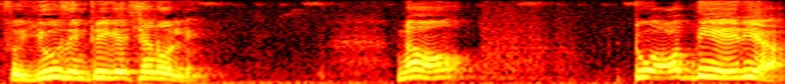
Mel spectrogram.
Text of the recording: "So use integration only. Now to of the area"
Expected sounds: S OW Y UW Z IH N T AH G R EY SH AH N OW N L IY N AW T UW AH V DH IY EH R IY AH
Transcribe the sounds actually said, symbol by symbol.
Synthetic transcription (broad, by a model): S OW Y UW Z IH N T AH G EY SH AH N OW N L IY N AW T UW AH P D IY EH R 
